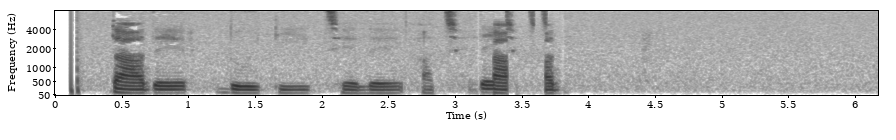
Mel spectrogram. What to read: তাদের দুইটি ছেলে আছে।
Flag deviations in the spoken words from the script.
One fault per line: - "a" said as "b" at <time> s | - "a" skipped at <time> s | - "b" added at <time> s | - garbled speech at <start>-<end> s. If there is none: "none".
- garbled speech at 3.2-3.8 s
